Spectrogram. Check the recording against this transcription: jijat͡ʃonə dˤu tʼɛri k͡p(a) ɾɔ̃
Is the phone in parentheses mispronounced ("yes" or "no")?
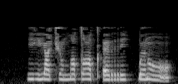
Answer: yes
